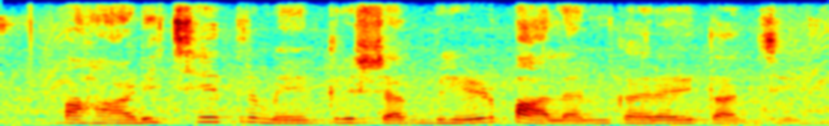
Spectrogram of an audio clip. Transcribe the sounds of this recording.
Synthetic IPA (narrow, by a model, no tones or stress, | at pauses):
pɐɦaːɽikʃeːt̪ɾəmẽkɾɪʃək̚bʱeːɽpaːlənkəɾəjt̪at͡ɕe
